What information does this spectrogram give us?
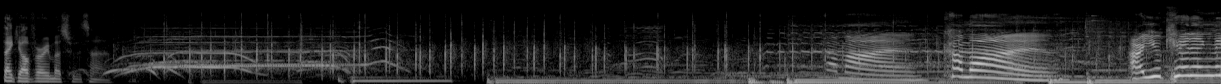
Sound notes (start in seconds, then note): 1.7 audience cheering and applauding; 4.8 mellow music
